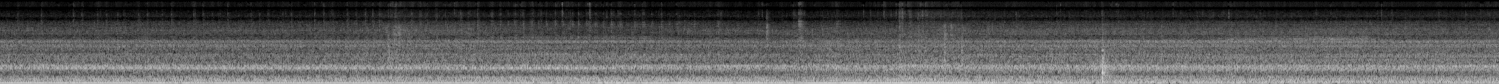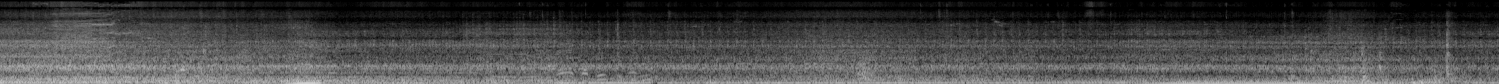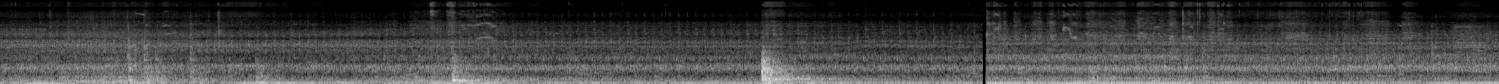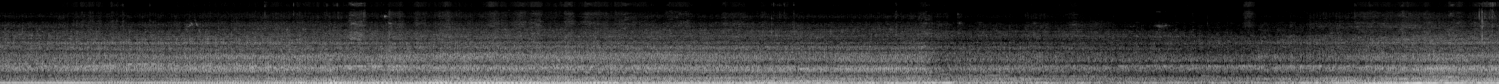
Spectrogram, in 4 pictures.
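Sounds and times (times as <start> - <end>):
heavy diesel engines running: 0.0 - 59.9
sharp bang: 37.6 - 39.1.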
